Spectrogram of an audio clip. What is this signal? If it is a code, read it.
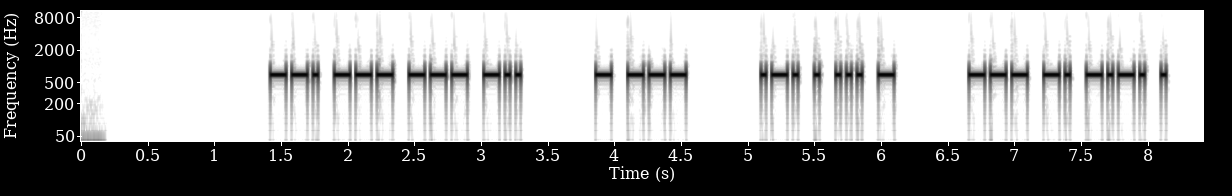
Morse code, heard as a keyed tone, about 30 wpm, 700 Hz. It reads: GOOD TO REST ONCE
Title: 2x Word-Spacing - Sentences from Top 500 Words - 30wpm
